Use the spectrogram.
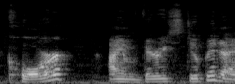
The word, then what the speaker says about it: Corps: problem in that video i pronounce this word as corpse it is not corpse it is core i am very stupid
